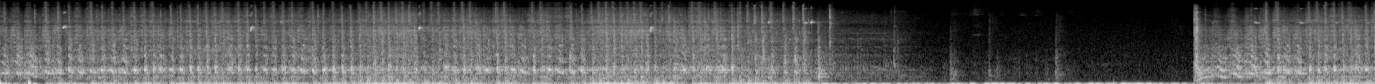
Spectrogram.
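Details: 1969 Renault 16 petrol, not run in years, on a rigged external fuel supply with fresh petrol after earlier no-spark troubleshooting: steady rhythmic cranking for about eight seconds with no catch; engine spins over but never fires.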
